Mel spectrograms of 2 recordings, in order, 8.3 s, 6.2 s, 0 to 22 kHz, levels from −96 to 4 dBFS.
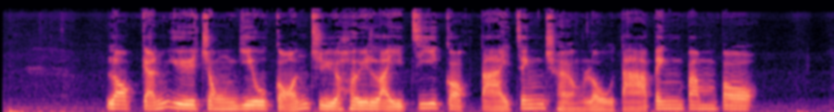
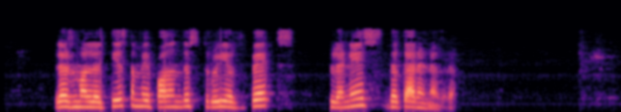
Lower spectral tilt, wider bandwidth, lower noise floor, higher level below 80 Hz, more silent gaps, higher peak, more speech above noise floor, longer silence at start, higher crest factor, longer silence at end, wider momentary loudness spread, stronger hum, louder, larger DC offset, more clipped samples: about the same, -6 dB/octave vs -5.5 dB/octave; first, 16 kHz vs 7.8 kHz; second, -45 dBFS vs -79 dBFS; first, -44 dBFS vs -64 dBFS; neither; about the same, -2 dBFS vs -2 dBFS; second, 30 dB vs 61 dB; second, 0.1 s vs 0.55 s; about the same, 14 dB vs 18 dB; second, 0.3 s vs 1.7 s; second, 7 LU vs 11 LU; neither; first, -16 LUFS vs -19 LUFS; neither; neither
